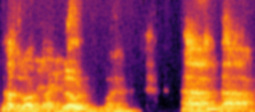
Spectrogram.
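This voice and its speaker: Vocal fry runs through this man's speech, delivered at a fairly slow pace. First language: Italian. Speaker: wartime childhood survivor. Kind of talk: casual chat. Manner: halting.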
